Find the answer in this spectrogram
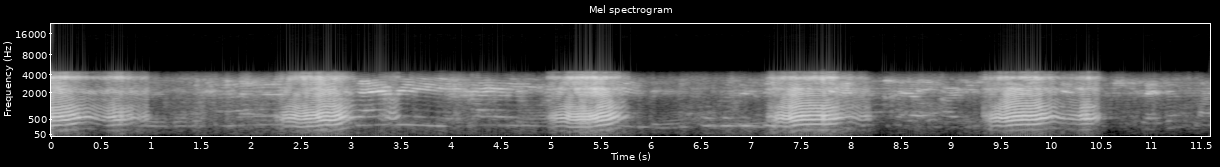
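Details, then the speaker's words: A roommate snoring at night: loud, rough, vibrating snores in a steady rhythm, about 27 breaths a minute, with quieter breathing in between. "I can't go to sleep. Cause this motherfucker right here snoring."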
